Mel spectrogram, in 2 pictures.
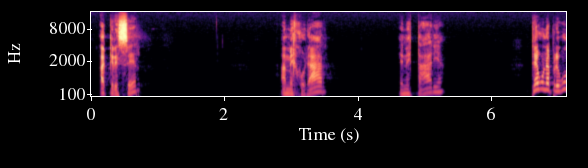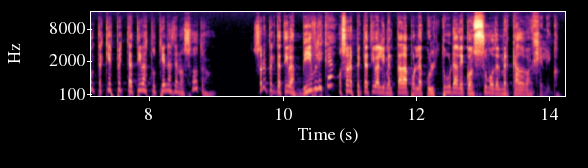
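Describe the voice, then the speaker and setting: A man with a Chilean accent, a pastor preaching a sermon in an animated, joking, colloquial way. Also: high-pitched, normal speed, pauses often.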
